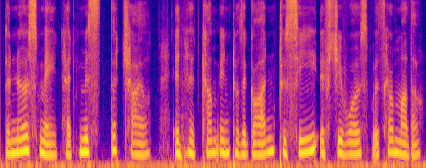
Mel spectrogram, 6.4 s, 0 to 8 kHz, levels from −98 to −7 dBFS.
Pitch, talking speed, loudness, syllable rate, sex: 175 Hz, 190 wpm, -18 LUFS, 4.7 syllables/s, female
